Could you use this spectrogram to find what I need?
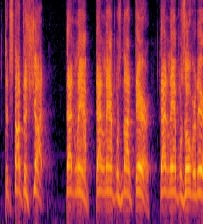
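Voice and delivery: very high-pitched, shrill, ragged, raspy screaming fit. Retelling a coked-up man stopping the shot: imitating someone screaming. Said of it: "And he starts screaming".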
